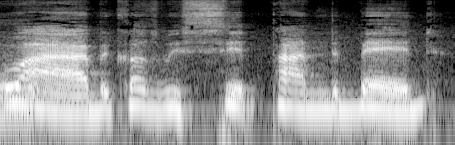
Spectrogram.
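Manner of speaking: high, put-on Jamaican accent; hammed-up Jamaican accent, pitched well up. Joking answer to "Are you Jamaican?", mock Jamaican accent. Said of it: "That's my only Jamaican accent".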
